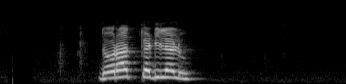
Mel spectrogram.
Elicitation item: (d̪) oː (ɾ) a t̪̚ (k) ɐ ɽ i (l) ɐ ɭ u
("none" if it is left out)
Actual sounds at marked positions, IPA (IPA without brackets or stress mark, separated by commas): d̪, ɾ, k, l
